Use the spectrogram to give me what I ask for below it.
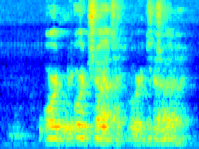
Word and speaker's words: horchata: So the H is silent in Spanish. Horchata.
